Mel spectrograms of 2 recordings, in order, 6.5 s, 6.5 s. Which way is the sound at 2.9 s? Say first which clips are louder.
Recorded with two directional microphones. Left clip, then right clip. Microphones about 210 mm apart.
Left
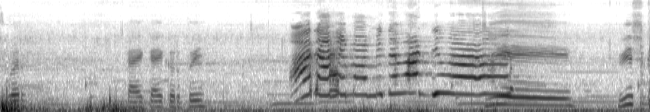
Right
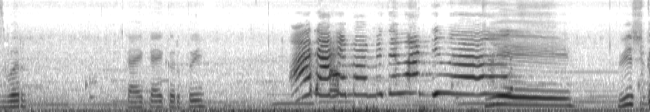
Left 2 dB; 55° left (ahead or behind).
